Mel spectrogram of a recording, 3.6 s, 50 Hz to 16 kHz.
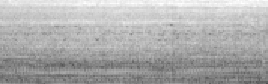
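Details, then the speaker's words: Supermarket refrigeration rack, high suction pressure (85), compressors possibly off on overload, multiple cases warm: constant hum under a loud, rough, hissing rush at the compressor; hot gas solenoid sticking open. "i don't know if you can hear this but this one here sounds like it's a problem let me see if i can turn the compressor down so we can pick up on that sound that southern noise is sticking i guarantee"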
